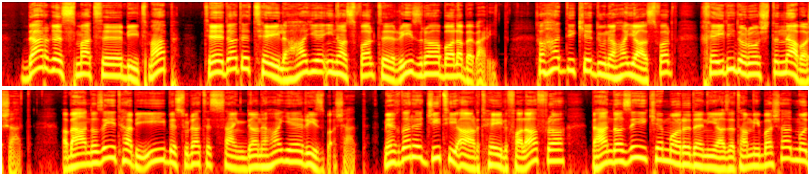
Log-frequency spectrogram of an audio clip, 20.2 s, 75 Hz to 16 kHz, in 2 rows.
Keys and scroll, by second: 6.6 F11, 13.0-15.9 typing, 19.1 alt+Tab.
